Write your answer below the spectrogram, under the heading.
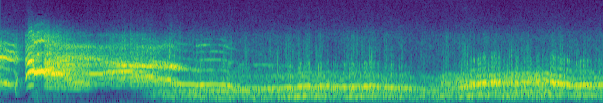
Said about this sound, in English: That was the night, John, that I screamed.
